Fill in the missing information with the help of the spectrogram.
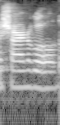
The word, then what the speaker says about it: Scharnagle: So my Twitter is at Jessica Scharnagle.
